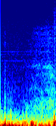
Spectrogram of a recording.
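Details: Normal heart sounds.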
